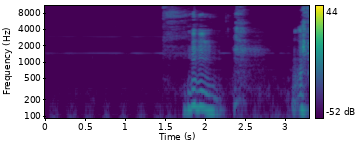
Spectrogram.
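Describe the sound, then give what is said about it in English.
A voice imitating an old dog sniffing makes a few breathy, snuffling bursts, one with a voiced, grunting tone, over a low rhythmic pulse. “I just enjoy mimicking my old... one of our old dogs sniffing.”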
